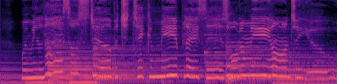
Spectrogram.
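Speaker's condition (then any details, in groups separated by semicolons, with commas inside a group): No condition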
